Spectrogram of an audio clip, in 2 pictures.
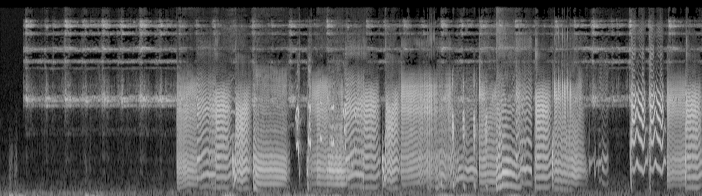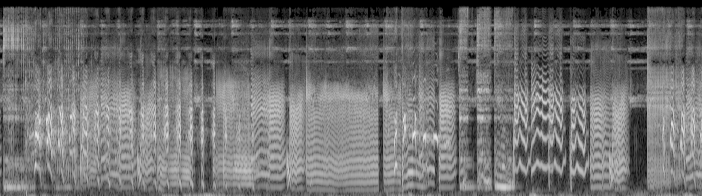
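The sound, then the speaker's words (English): A loud string of fart sounds pitched and sequenced into the melody of Jingle Bells, rising and falling in quick rhythmic phrases over a steady high-pitched drone, with no talking. “Those are some real toilet bowl guttural farts.”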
